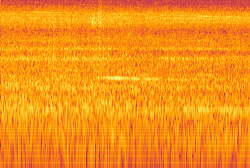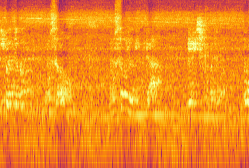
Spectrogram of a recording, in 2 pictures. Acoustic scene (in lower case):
subway train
